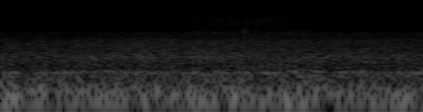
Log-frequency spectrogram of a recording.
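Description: Wind rumbling steadily on the microphone, with a faint steady hum underneath.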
